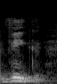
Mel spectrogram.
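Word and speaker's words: väg: V-A-G, pero creo que se pronuncia V-A-G con diéresis, Vig, Gadin Vig, del álbum Blommor Innomhus.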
